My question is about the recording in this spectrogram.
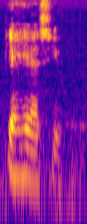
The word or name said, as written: piahea siu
